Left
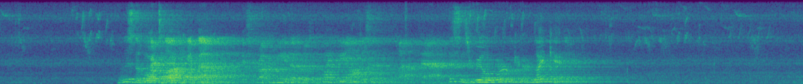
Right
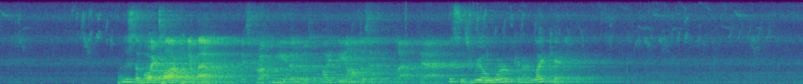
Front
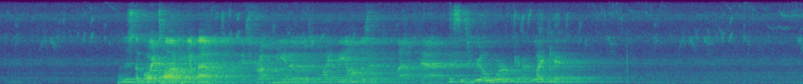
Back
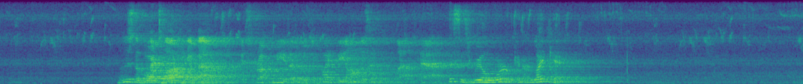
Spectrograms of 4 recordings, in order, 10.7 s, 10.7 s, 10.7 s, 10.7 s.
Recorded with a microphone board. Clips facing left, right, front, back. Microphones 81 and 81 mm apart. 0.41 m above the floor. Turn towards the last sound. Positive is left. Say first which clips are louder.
# right 4 dB, back 4 dB
turn(degrees=-95)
